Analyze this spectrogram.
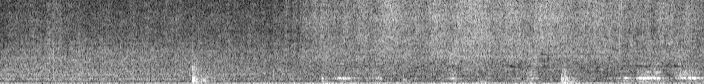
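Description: Salted duck egg yolk frying in a nonstick wok, sizzling and bubbling as fish sauce is added. The sizzle grows louder about two seconds in, while a plastic spatula stirs and scrapes the pan, with a few sharp scrapes.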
